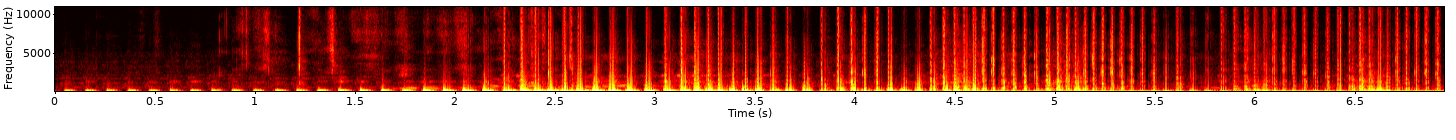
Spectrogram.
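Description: Royal Enfield Bullet 350's single-cylinder four-stroke engine running just after starting, first idling with an even thump of about eight to ten beats a second, then speeding up and getting louder about two seconds in as the engine is revved.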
